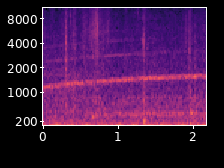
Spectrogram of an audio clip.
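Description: An emergency siren wails over low traffic rumble, holding one steady tone that climbs slowly in pitch throughout, loud and continuous.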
